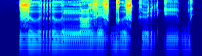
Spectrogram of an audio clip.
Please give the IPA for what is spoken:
zɯ rɯnːɑ̃zez ɡɯzkyr kib

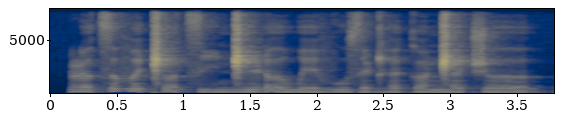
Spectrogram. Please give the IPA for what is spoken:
ɭət͡sə vɛǁə t͡si ŋ͡ǁiɽəː we vuzeɖʱɛkœ ŋ͡ǁɛt͡ʃəː

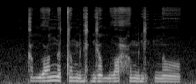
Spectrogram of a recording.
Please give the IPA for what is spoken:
kəmðˤʊ nʌtʌmɡʲʊɡʲɔ̃m ðˤɪ hʊmɡʲə̃tnɔ̃

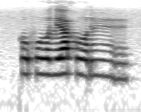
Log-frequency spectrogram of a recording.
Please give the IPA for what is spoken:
kɤfɤːlʲaxɤː ɾyː

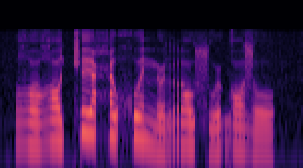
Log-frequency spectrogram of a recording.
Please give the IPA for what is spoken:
ʁo˧ ʁɔ˧ ce˧ ħi˧χʷe˧nə˞˨ rɔ˧sʷə˞˨˦ɡɔ˧ zo˨

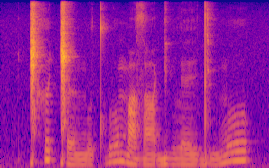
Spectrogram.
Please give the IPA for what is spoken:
ǁʰə˦ǁɜ˩ŋo˩tɠo˦ mə˩zˤɛ˩ ɠi˩lɛ˩ɪ̯di˩ mo˥

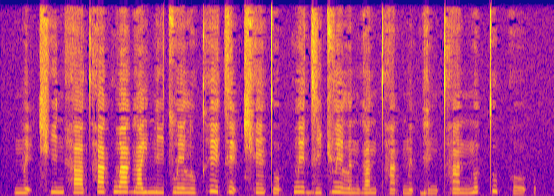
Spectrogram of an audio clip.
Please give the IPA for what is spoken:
me˨ʔt͡ɕʰi˧n ha˧t̪ʰa˦kwa˦ ɡa˦jn̪i˧ t͡swe˧lu˨˩kʰe˥˧ t͡se˦ʔt͡ɕʰẽ˧t̪o˨ʔ kwe˥˧ d͡zi˧ t͡ɕwe˥˧lə˧nɡa˧n t̪ʰã˨t̚mẽ˨p̚ ɡe˨˩ŋt̪ʰã˧n n̪o˦t̚t̪u˦p̚ ho˨ʔ

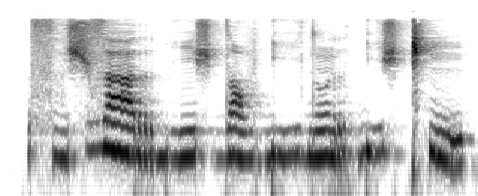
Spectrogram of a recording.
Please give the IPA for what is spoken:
sa̤ʃzarbʱiʃ dɑvɠi̤dõr ɠi̤ʃǁʰĩ

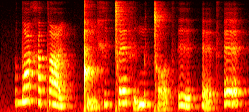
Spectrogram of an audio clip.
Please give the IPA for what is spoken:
dˤoxɪ tˤi | ǃḭ xɪǀɛsḭ mɪǀɔ̰t͡sʼɪ | ɛ̰t͡sʼɛ

